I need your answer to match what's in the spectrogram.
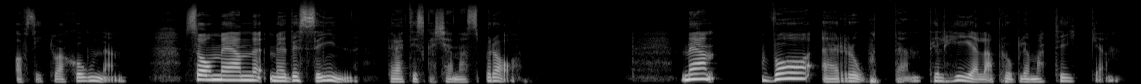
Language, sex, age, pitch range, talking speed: Swedish, female, 40-59, 135-195 Hz, 95 wpm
